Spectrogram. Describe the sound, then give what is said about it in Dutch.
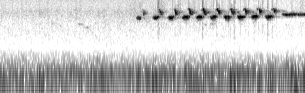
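A practising male yellowhammer sings a fast, high trill of many repeated notes, ending in a short drawn-out note, over a steady low background rumble. “geelgorsman. Na zijn trillertje volgt vaak een slepend geluidje en je hoort dat dat steeds beter lukt.”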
